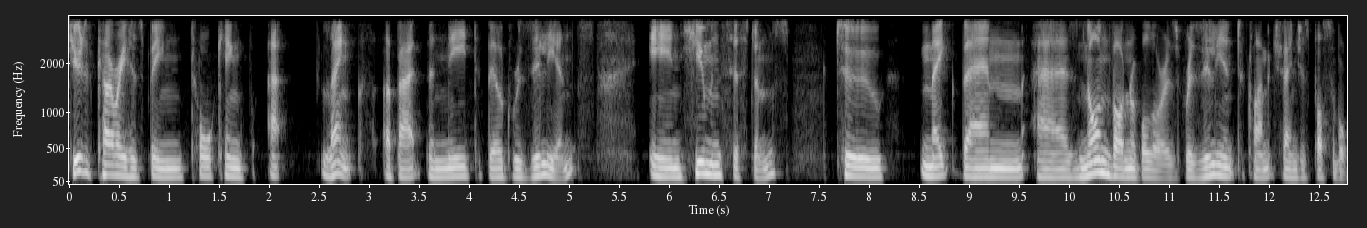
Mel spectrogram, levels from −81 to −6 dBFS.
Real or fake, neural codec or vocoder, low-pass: real; none; 3.6 kHz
